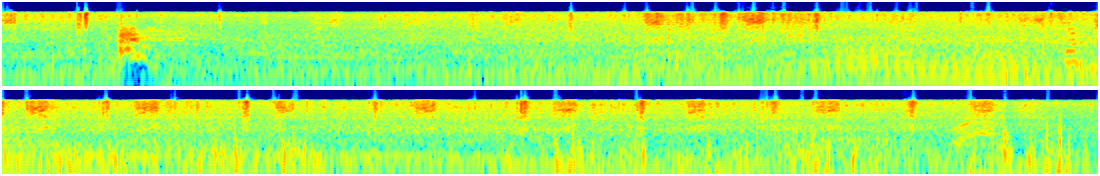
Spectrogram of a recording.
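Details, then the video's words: Three-year-old male Doberman Pinscher throwing an excited fit over bubbles: low, harmonic whining and growly vocalizing building steadily, with occasional sharper yips, broken by short bursts of human speech. "Doberman Viciously Attacks: ...Bubbles?"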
